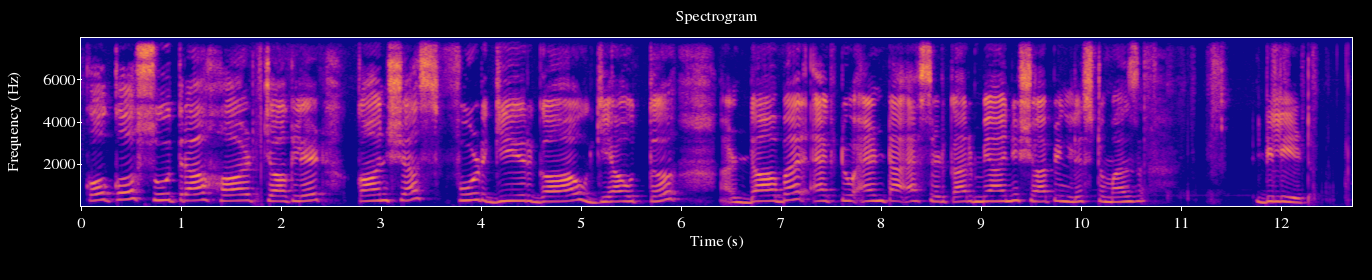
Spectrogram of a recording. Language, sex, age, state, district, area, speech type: Kashmiri, female, 18-30, Jammu and Kashmir, Budgam, rural, read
